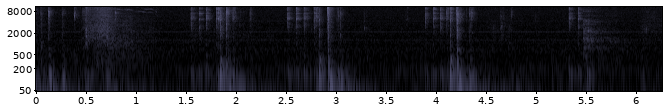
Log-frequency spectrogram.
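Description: Computer keyboard typing: short runs of keystrokes with pauses of about a second between them.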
